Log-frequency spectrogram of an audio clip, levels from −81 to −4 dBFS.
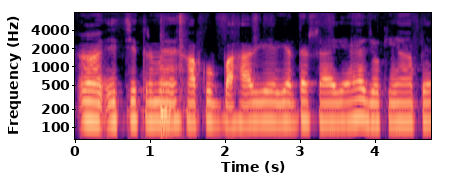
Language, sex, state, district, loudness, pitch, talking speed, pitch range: Hindi, male, Haryana, Jhajjar, -20 LUFS, 130 Hz, 165 wpm, 125-130 Hz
